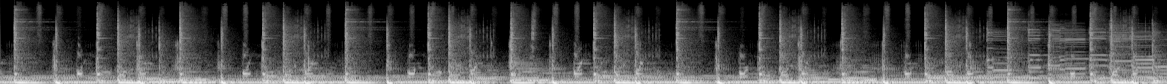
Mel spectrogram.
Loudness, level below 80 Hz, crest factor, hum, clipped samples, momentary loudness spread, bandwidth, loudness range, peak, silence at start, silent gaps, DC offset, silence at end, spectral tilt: -12 LUFS; -14 dBFS; 10 dB; none; under 0.1%; 4 LU; 17 kHz; 1 LU; 0 dBFS; 0 s; none; under 0.1%; 0 s; -6.5 dB/octave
